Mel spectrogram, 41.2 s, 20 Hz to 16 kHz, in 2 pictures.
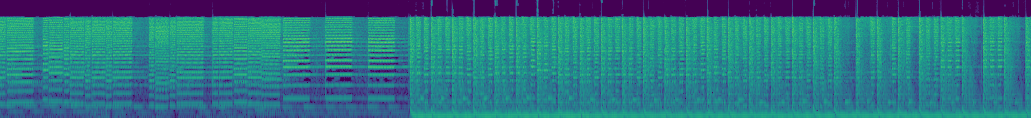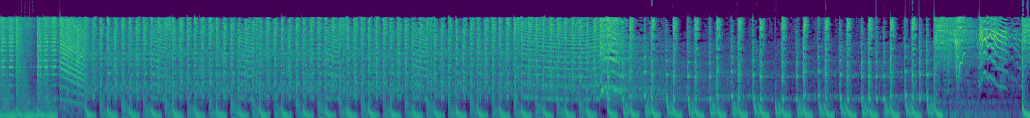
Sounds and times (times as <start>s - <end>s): Electronica: 0.0s - 41.2s.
